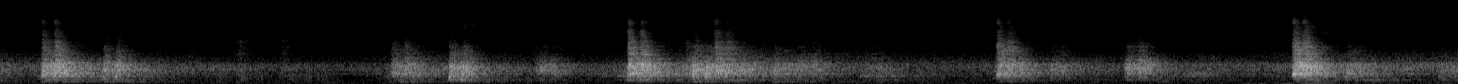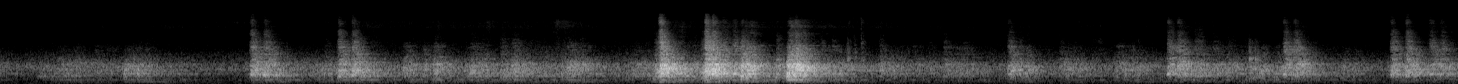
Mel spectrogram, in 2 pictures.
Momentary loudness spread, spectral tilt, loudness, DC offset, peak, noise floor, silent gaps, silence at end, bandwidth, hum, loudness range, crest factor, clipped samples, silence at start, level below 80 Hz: 25 LU; -4 dB/octave; -26 LUFS; under 0.1%; 0 dBFS; -54 dBFS; none; 0 s; 16 kHz; none; 19 LU; 28 dB; under 0.1%; 0 s; -68 dBFS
